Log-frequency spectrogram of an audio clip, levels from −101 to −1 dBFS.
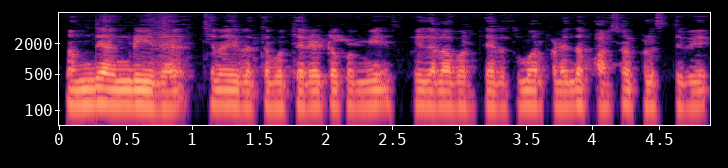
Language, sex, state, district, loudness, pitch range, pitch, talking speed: Kannada, male, Karnataka, Shimoga, -26 LUFS, 115-125 Hz, 120 Hz, 170 wpm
